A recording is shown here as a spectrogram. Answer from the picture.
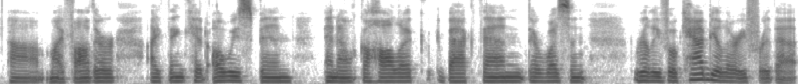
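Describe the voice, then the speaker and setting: A woman with a very deep, low pitch talks at a fairly slow pace on a very clean recording with a silent background. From United States, moved often. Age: 50s. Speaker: Korean adoptee. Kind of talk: interview testimony. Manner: hesitant, many fillers.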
